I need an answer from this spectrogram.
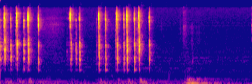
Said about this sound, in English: I hope my keyboard's not too loud for you guys.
